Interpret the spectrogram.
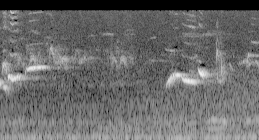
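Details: Great Reed Warbler singing in spring in the Ebro Delta, Spain: two short bursts of high, chattering and whistled notes about two seconds apart, with a faint hiss of background noise between them.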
